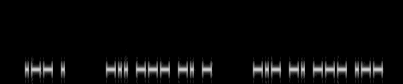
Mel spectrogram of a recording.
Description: Morse code, heard as a keyed tone, about 40 wpm, 700 Hz. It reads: WE DONT KNOW
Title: 2x Word-Spacing - Sentences from Top 400 Words - 40wpm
